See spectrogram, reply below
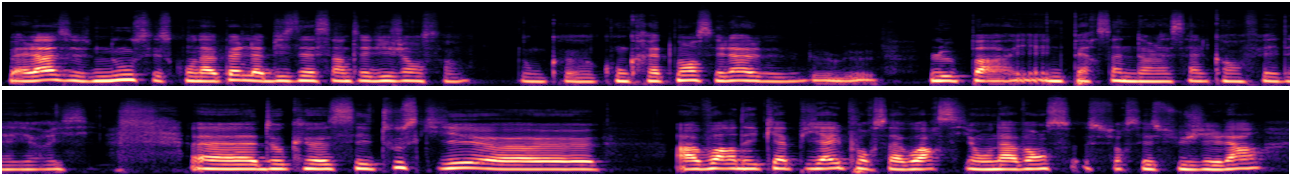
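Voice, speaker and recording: Low-voiced woman explaining casually. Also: steady tone, a little fast, gravelly, a little mellow. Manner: chatty, many fillers, laughs at herself. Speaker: panelist at a business talk. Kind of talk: casual spoken explanation to an audience.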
